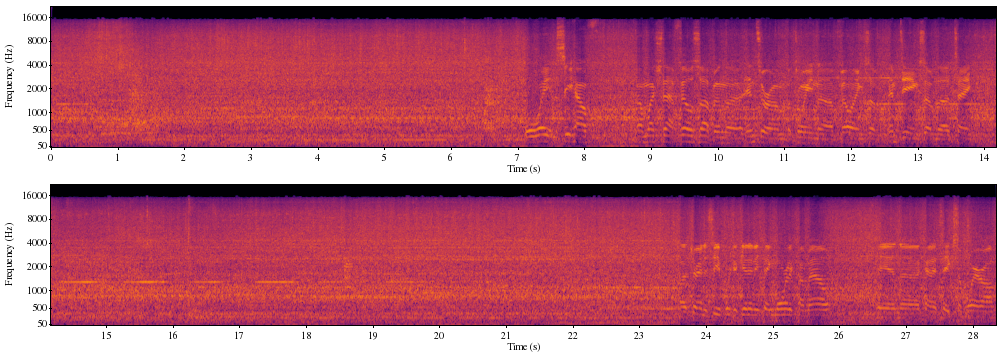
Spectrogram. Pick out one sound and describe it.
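A machine grinds and churns crumbly material with a steady roar.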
